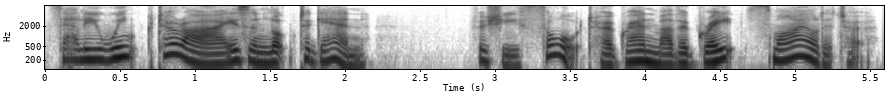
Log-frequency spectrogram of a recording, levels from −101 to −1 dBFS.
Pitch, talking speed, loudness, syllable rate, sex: 190 Hz, 170 wpm, -19 LUFS, 4.8 syllables/s, female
